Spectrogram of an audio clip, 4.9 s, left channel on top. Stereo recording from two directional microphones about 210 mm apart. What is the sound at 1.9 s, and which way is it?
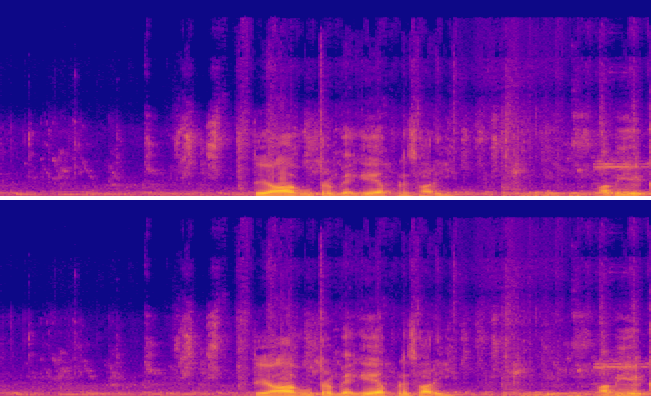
Speech, 20° left (ahead or behind).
